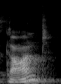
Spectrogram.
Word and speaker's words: can't: bark like dogs remember can't can also be pronounced as kant because of british english and american english the third one can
